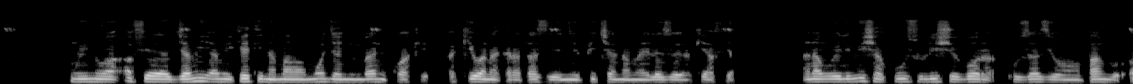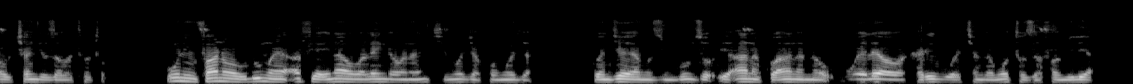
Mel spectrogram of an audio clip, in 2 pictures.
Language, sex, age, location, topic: Swahili, male, 25-35, Wajir, health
